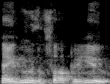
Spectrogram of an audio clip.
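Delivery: confronting Italian tough-guy tone. Retelling an audition where Viggy, Tommy's assistant, confronts him, imitating Viggy. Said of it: "big Italian guy's like".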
